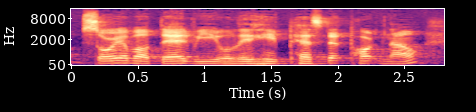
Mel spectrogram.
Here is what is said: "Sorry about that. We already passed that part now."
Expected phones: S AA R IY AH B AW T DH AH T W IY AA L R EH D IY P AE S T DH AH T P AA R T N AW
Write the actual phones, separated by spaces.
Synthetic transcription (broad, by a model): S AA R IY AH B AW T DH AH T W IY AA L EH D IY P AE S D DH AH T P AA R T N AW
